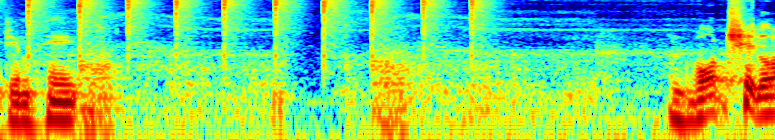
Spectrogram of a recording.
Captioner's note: gas ignition clicking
